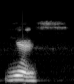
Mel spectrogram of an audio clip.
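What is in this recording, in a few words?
"yes", Nigerian Pidgin, female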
